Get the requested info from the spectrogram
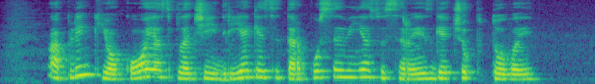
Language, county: Lithuanian, Klaipėda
